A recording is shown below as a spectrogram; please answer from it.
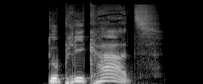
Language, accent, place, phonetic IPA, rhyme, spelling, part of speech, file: German, Germany, Berlin, [dupliˈkaːt͡s], -aːt͡s, Duplikats, noun, De-Duplikats.ogg
- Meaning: genitive singular of Duplikat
